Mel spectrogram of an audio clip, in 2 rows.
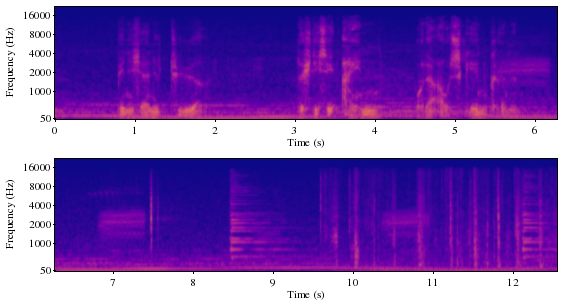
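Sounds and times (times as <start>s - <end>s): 
speech: 0.8s - 2.0s, 3.0s - 6.0s
crows cawing: 5.5s - 7.5s, 9.7s - 12.5s
donkey hooves plodding beneath trees: 9.6s - 12.5s.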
